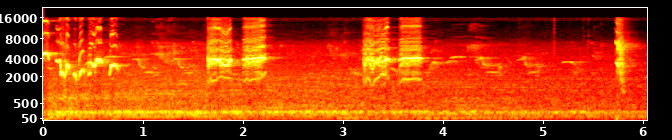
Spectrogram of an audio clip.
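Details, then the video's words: Oriental magpie-robin in fighting song: a brief whistled warble, then two paired harsh rasping bursts, followed by quieter notes and a final harsh note over background hiss. "Kacer Tarung Ngobra Full Tembakan Cocok untuk Ngetes/ Nyoba Mental Kacer Lain"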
